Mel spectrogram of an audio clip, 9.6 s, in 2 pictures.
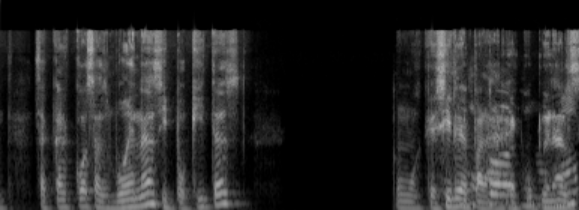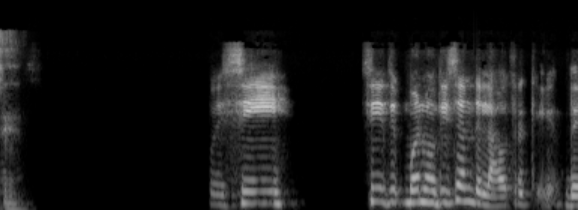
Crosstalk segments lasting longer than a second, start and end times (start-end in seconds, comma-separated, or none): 3.7-4.9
